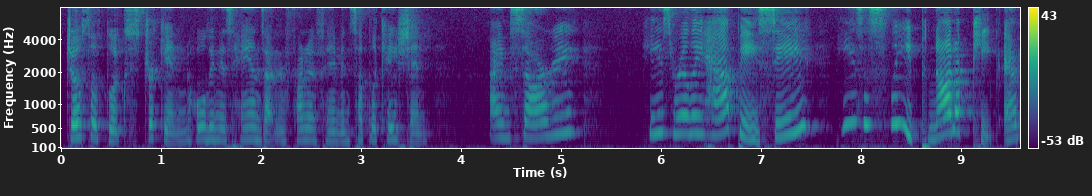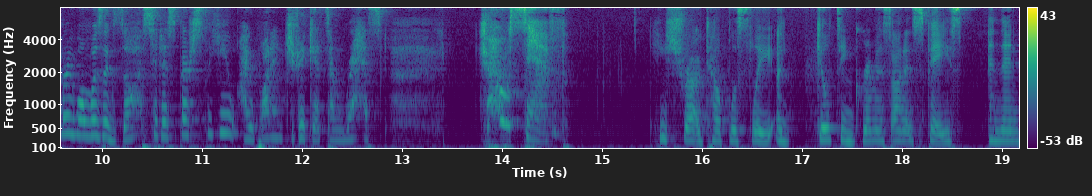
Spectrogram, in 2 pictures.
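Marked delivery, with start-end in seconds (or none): 4.3-12.9 higher-pitched, defensive husband excuses; sheepish, high-voiced reassurance; apologetic pleading. A narrator's reading. Husband makes excuses to alarmed wife. 13.8-14.6 loud, higher stage-whispered scolding; breathy, forceful scolding of a husband; exasperated rebuke. A narrator's reading. Alarmed wife rebukes husband.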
